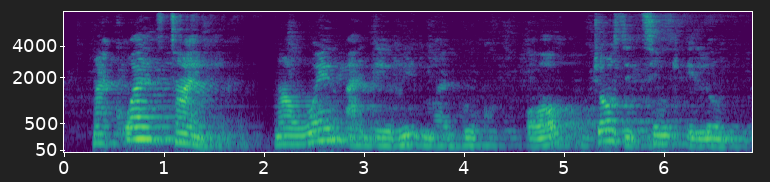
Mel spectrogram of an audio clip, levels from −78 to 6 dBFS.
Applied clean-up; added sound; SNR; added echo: neural separator model SepFormer DNS4.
